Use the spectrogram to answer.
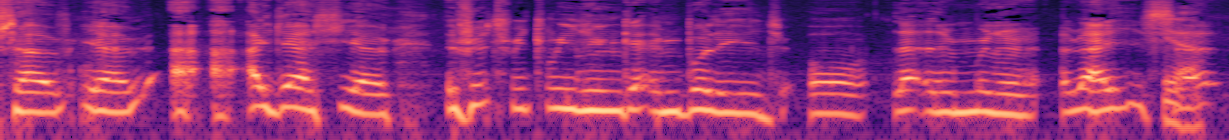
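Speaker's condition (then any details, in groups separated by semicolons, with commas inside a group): Cerebral palsy; wheelchair user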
